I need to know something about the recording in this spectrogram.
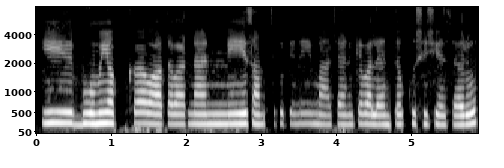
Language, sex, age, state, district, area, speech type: Telugu, female, 60+, Andhra Pradesh, Kakinada, rural, spontaneous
